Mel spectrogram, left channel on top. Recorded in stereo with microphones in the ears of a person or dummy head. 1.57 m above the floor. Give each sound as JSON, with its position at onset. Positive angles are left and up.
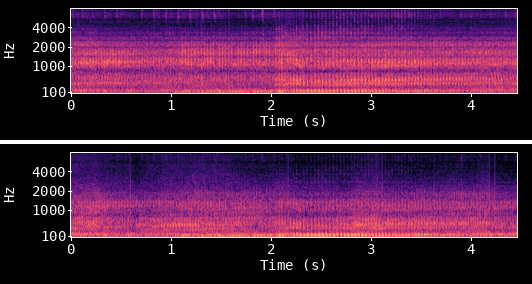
{"t": 0.0, "sound": "a motorcycle", "side_deg": 70}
